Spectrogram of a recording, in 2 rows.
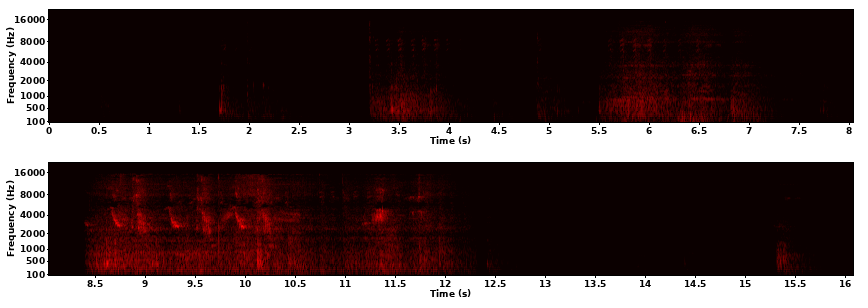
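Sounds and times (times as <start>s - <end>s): falling bird chirps: 8.4s - 12.2s
background hiss: 8.4s - 12.3s.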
